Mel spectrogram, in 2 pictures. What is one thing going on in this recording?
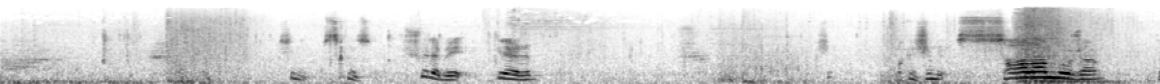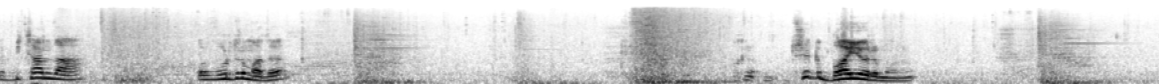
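A heavy blade strikes with sharp, metallic impacts.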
